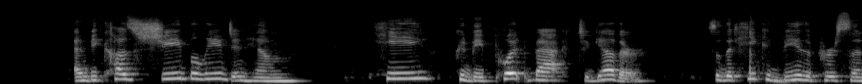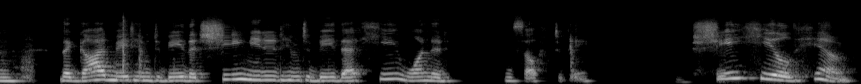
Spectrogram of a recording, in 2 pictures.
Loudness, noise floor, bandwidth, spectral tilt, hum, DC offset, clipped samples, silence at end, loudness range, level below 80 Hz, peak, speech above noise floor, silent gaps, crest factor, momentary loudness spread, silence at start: -26 LUFS; -70 dBFS; 12 kHz; -5.5 dB/octave; none; under 0.1%; under 0.1%; 0.1 s; 6 LU; -72 dBFS; -6 dBFS; 45 dB; 13.42-13.62 s, 14.83-15.01 s, 15.11-15.22 s; 20 dB; 13 LU; 0.75 s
